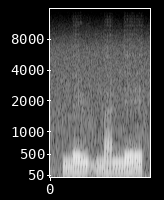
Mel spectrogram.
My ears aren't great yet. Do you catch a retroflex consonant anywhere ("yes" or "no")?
yes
